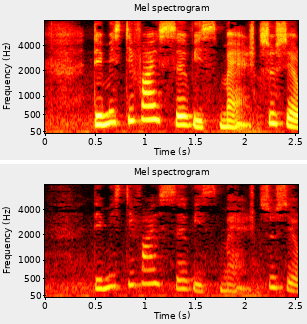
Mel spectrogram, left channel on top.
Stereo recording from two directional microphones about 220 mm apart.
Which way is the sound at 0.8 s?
35° left (ahead or behind).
